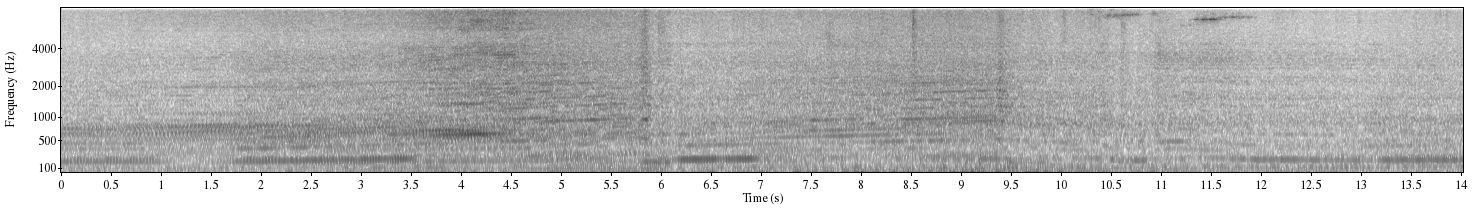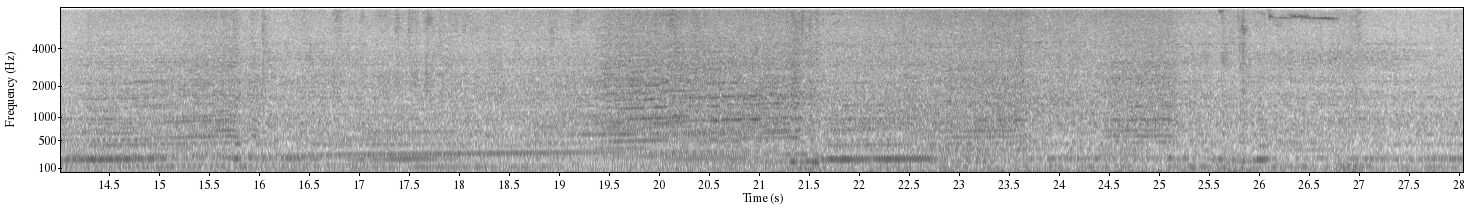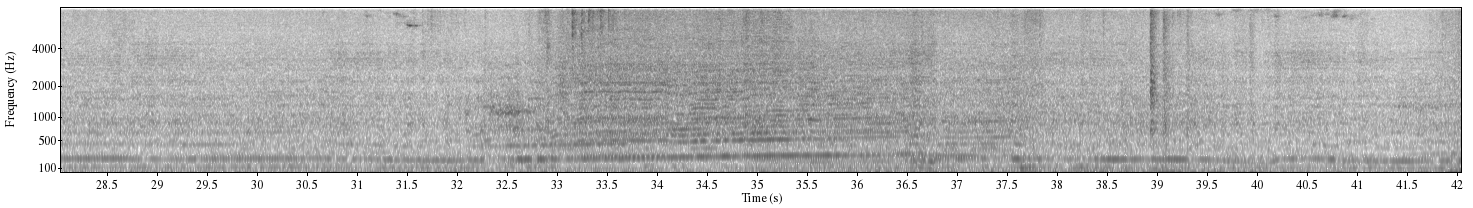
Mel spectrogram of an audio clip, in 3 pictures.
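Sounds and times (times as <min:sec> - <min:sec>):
race car engine revving: 0:32.3 - 0:37.9.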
